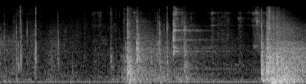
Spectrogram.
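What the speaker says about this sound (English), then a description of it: "These doors open and close beautifully" The door of a 1966 Ford Mustang convertible unlatches and swings, then shuts with a solid thud, followed by a second closing clunk, close up.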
